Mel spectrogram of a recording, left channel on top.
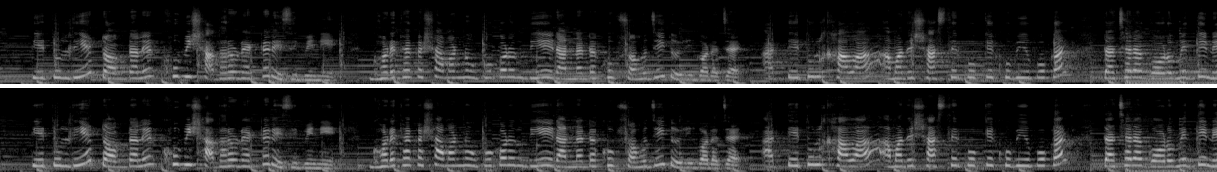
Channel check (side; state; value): both; normal; correlation 0.60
